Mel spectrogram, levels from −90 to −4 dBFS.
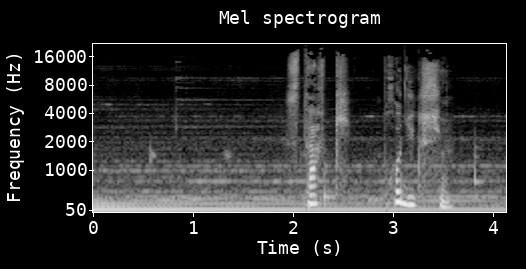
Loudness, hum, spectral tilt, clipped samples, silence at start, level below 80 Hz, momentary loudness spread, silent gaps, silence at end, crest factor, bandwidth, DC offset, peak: -22 LUFS; none; -5.5 dB/octave; under 0.1%; 0 s; -26 dBFS; 12 LU; none; 0 s; 20 dB; 18.5 kHz; under 0.1%; -2 dBFS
